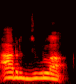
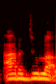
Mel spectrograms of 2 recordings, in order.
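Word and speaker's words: أَرْجُلَ: Allah wa arjulakum arjula ingat nih Ini bacanya arjula kalau misalnya dia kaki ini diusap harus wajuli karena di sini biruusi kasr ini dalam ilmu nahu namanya Jadi arjulakum dibacanya Fatah nih arjula lamnya dibaca Fatah karena dia matuf kepada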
